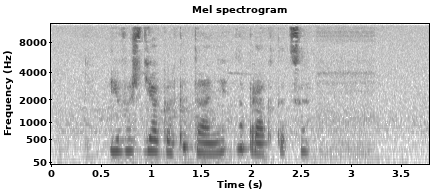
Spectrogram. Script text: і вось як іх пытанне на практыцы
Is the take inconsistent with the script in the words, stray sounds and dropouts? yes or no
no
